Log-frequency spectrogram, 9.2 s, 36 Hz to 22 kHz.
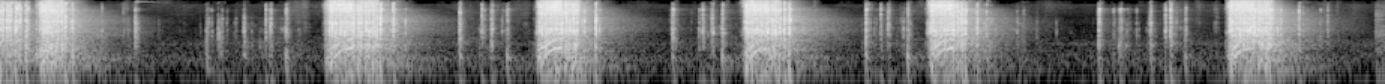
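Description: On a 2006-2010 Hummer H3, an impact wrench snugs lug nuts in about six loud, rapid hammering bursts, each lasting roughly half a second, separated by quieter ratcheting and clicking.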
